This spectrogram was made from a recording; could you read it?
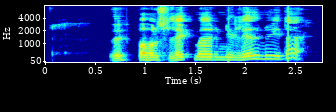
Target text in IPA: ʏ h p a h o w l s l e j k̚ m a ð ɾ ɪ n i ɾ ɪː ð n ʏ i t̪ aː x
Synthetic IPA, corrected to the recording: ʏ h p a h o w l s l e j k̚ m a ð ɾ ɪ n i l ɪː ð n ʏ i t̪ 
